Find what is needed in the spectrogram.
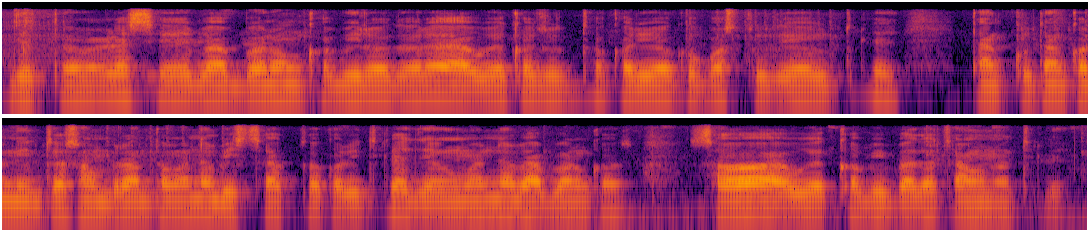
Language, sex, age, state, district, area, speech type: Odia, male, 18-30, Odisha, Kendujhar, urban, read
